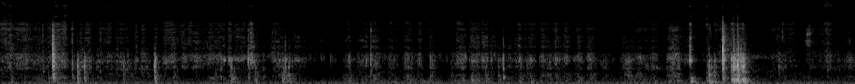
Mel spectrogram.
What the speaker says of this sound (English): then I'll use my bone folder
